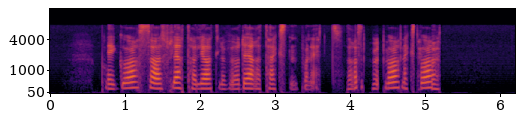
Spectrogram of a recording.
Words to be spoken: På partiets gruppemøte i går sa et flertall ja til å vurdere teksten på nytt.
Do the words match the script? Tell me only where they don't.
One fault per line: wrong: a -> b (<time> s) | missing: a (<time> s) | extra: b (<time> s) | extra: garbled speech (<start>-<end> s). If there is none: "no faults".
missing: partiets gruppemøte (0.8 s)
extra: garbled speech (3.9-5.2 s)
